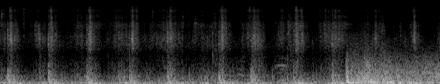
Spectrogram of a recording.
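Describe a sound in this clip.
Heavy armoured footsteps thud quickly on stone.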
